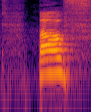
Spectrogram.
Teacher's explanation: Nah itu muncul hamesnya mengalir. Taf ya mengalirnya. napas atau udara. · ujung gigi seri atasnya menyentuh perut bibir bagian bawah sehingga nanti akan muncul sifat hamesnya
